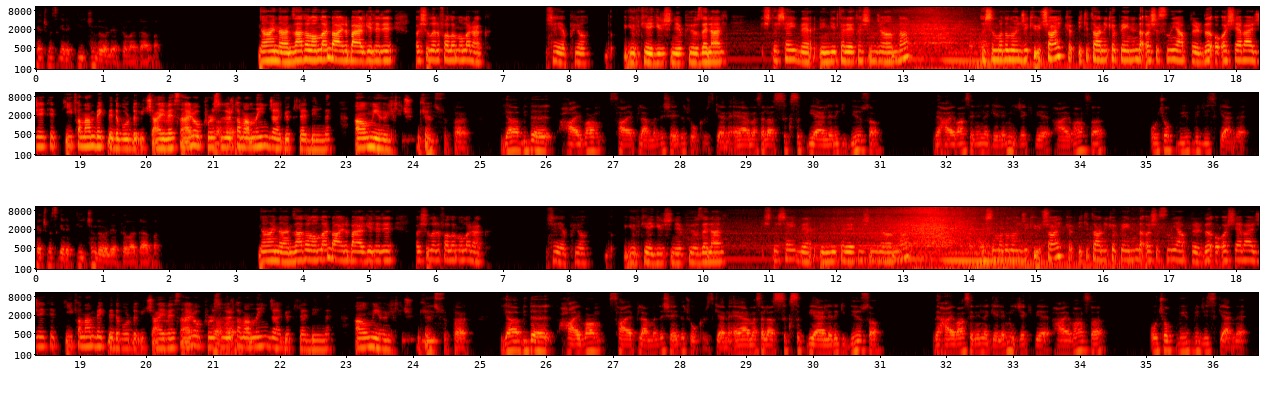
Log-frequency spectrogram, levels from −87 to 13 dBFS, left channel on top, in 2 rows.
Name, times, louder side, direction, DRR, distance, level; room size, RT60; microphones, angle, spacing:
voice 1, 0.0-1.8 14.0-14.3 21.0-21.4 24.1-24.9 25.3-31.0 31.8-34.4 35.1-36.5, right 2 dB, 75° right, 1.0 m, -40 dB
voice 2, 3.3-6.7 7.7-8.3 8.8-10.4 10.9-13.1 14.2-22.8 23.1-24.3, left 7 dB, 50° left, 0.3 m, -31 dB
Motorcycle, 9.7-17.9, right 5 dB, 90° right, 0.5 m, -42 dB
2.3 x 2.0 x 2.7 m
head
